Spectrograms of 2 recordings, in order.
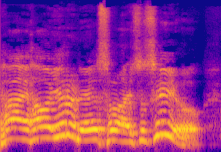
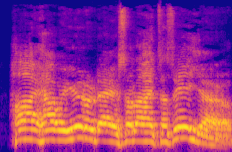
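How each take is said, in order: First: It is said with the sound kept back inside. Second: It is said with a wide-open, spread mouth.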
